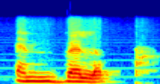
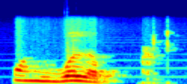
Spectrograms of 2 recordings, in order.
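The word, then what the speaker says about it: envelope: ज्यादातर लोग इसको क्या पढ़ते हैं? एनवेलप। That's incorrect. इसका करेक्ट वर्जन क्या होता है? ऑनवेलप।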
